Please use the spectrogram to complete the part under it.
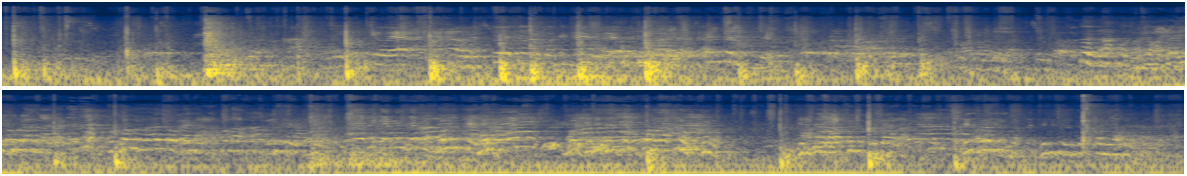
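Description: Sneakers scuff and squeak on the court.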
